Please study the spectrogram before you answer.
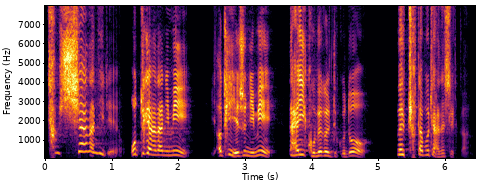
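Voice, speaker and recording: Male pastor, high bright voice, dramatic Sunday sermon delivery, drops to a hush and rises to loud peaks. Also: big pitch swings, a little fast. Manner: dramatic storytelling, acting out voices; swings between hushed and loud. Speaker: senior pastor.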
